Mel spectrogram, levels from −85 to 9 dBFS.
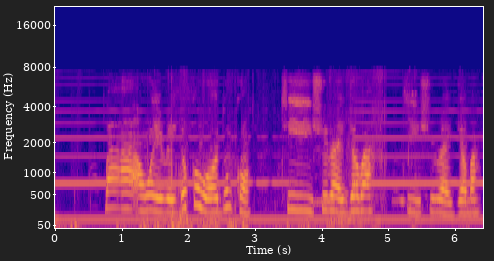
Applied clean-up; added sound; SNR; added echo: none; Wind instrument, woodwind instrument + Zipper (clothing); 11 dB; none.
